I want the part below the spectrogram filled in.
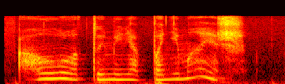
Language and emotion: Russian, neutral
